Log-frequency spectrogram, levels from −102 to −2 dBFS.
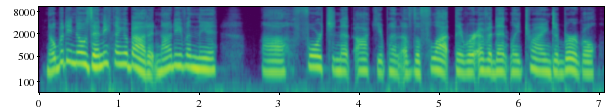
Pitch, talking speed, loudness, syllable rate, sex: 215 Hz, 155 wpm, -19 LUFS, 5.9 syllables/s, female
